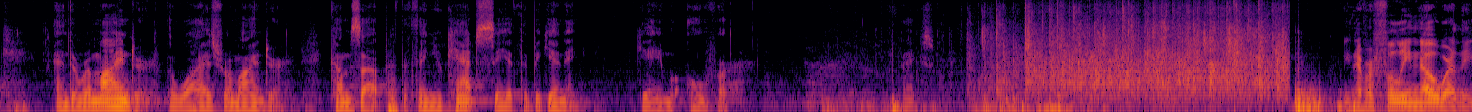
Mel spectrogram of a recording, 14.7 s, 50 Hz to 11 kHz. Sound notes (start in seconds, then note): 9.4 applause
